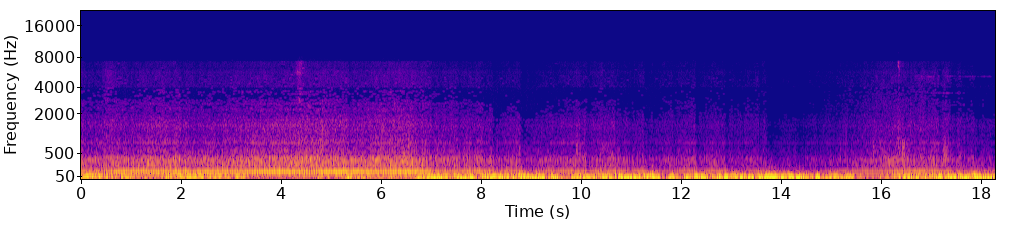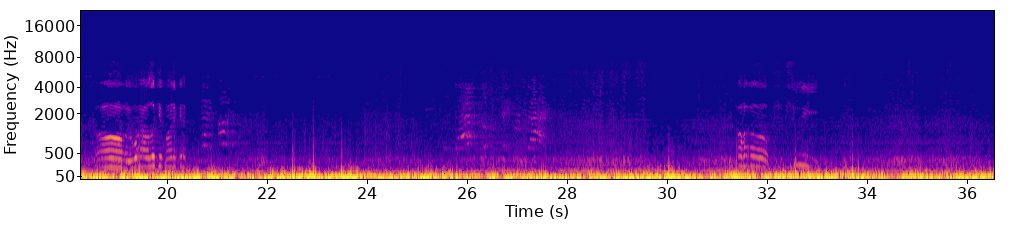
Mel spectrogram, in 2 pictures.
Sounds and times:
Wind noise (microphone): 7.5s - 9.6s, 10.3s - 15.4s, 17.2s - 36.5s
Speech: 18.6s - 21.4s, 25.7s - 27.7s, 31.4s - 33.0s.

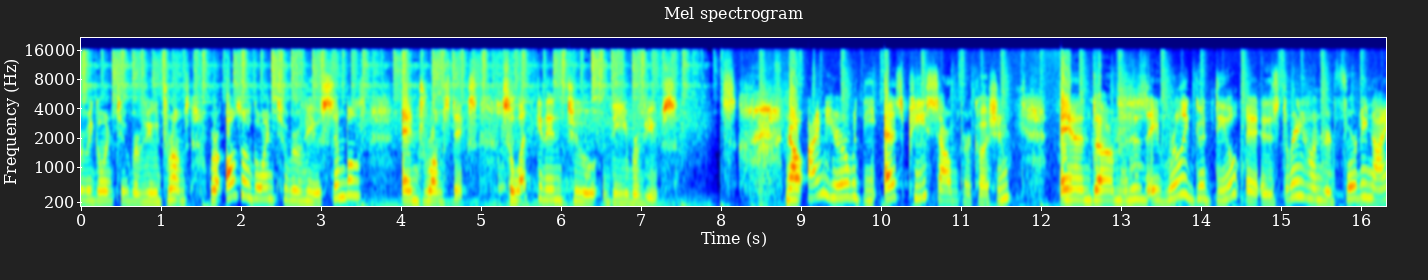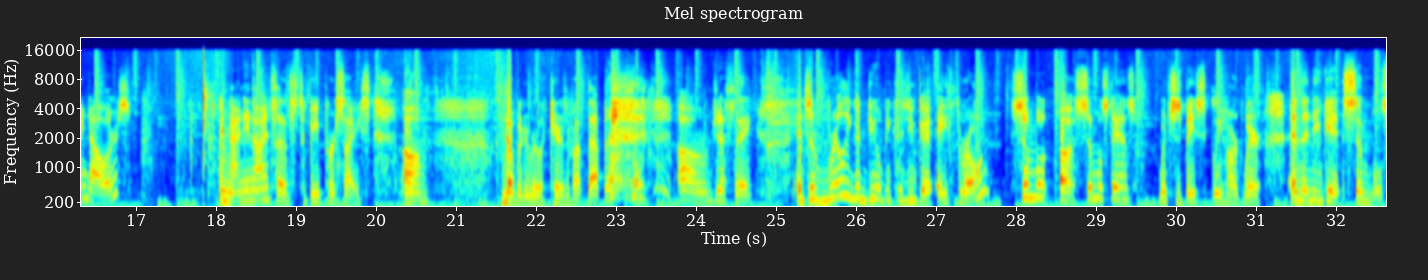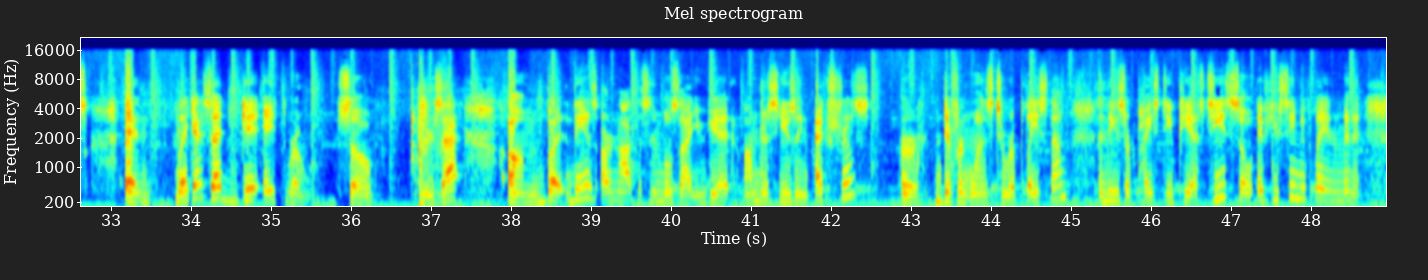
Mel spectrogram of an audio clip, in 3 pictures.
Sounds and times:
Speech: 0.0s - 17.0s, 18.0s - 20.7s, 21.5s - 48.7s
Music: 0.0s - 48.9s.

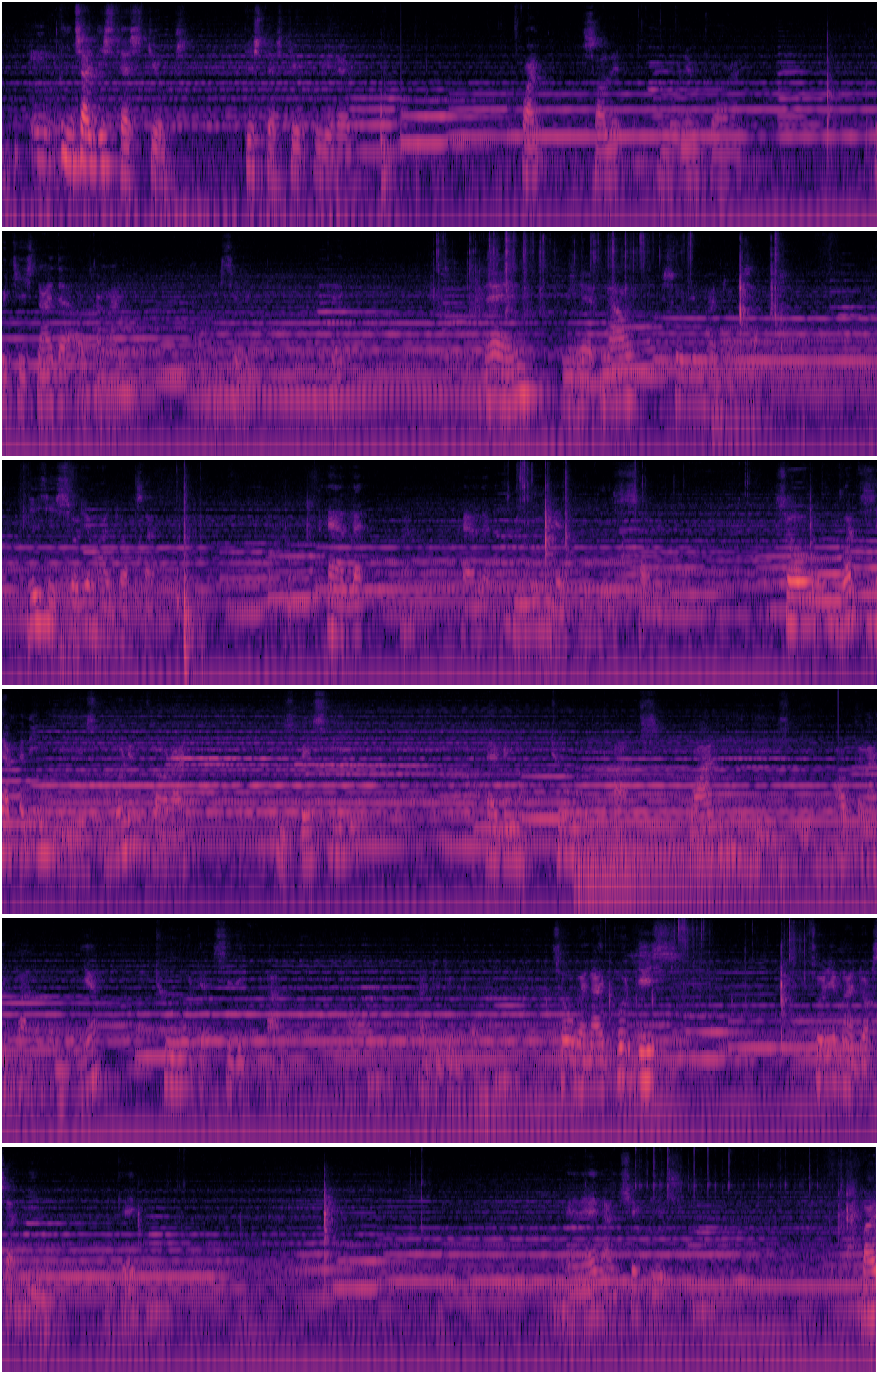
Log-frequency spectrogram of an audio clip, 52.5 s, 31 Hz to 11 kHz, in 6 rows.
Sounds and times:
Music: 0.0s - 52.4s
Speech: 0.3s - 1.9s, 2.5s - 3.5s, 5.2s - 7.4s, 8.8s - 10.0s, 13.6s - 16.4s, 17.8s - 19.3s, 20.7s - 24.2s, 25.3s - 28.2s, 29.0s - 29.8s, 31.1s - 36.0s, 36.6s - 37.8s, 38.4s - 39.7s, 40.5s - 41.8s, 43.1s - 45.2s, 49.4s - 50.6s, 52.3s - 52.4s.

